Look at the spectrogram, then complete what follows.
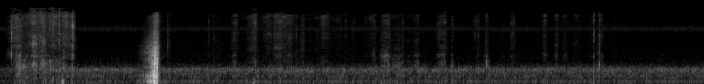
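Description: A plastic eyeshadow palette rustles as it is moved and knocks down once, loudly, about one and a half seconds in. Then a thin metal spatula scrapes the pressed eyeshadow powder in its pan with faint, scattered little scratches.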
